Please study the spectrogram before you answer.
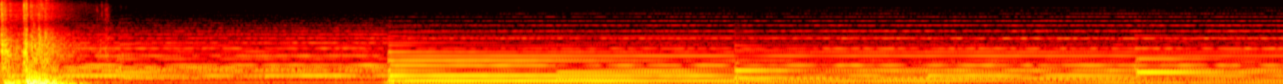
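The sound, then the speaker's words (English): A door swinging shut gives one heavy, dull thunk at the start, then sustained low musical tones ring on, with soft accents at a few points. “let the door swing shut”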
